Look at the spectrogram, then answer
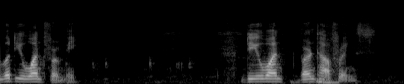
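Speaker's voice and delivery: play-acted delivery heavily laced with sarcasm. Retelling the people's reply to god about sacrifices: acting out a sarcastic reply. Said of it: "with a kind of a sarcastic overtone".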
